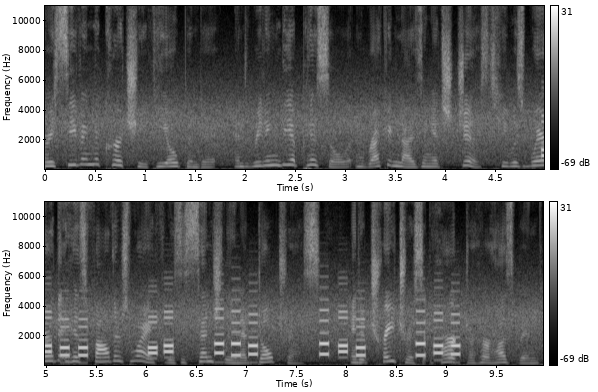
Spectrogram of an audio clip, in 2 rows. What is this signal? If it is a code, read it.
DTMF, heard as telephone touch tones, dialled by hand, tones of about 90 ms, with speech in English. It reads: 011 70 935 601 385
